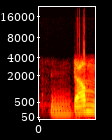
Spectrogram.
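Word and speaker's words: dumb: देखिएगा, ब्लाइंड माने अंधा, डम होते हैं, डम डम, बी को साइलेंट रखा जाता है।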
